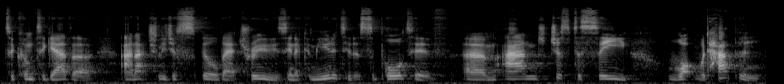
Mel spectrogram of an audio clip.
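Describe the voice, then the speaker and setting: A man's voice: medium pitch, moderate pace, bright, forceful tone. A man whose first language was British Sign Language, a guest in a casual radio interview, talking in a rambling way with many fillers and restarts. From England. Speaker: event organizer, guest.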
